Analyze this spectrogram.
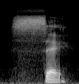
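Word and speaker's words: ces: And for the plural, c'est. Really open this c'est.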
